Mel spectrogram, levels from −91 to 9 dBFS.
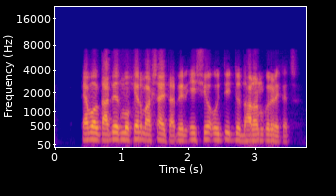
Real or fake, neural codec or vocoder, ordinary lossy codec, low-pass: fake; codec, 16 kHz, about 1 kbps, DyCAST, with the encoder's durations; MP3, 48 kbps; 7.2 kHz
